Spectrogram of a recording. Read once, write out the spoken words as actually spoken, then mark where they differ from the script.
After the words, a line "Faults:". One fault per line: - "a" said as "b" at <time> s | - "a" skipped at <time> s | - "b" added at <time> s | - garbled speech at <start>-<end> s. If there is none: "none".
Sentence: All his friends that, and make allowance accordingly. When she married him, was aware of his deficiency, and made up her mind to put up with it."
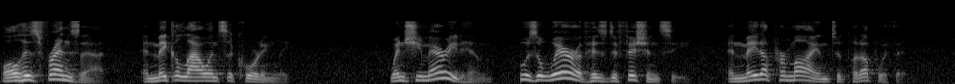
All his friends that, and make allowance accordingly. When she married him, was aware of his deficiency, and made up her mind to put up with it."
Faults:
none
